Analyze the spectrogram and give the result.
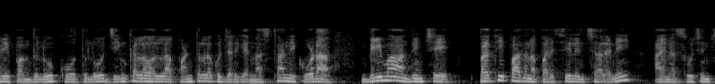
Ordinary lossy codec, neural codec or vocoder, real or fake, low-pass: none; vocoder, 44.1 kHz, 128 mel bands, Pupu-Vocoder; fake; 5.4 kHz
